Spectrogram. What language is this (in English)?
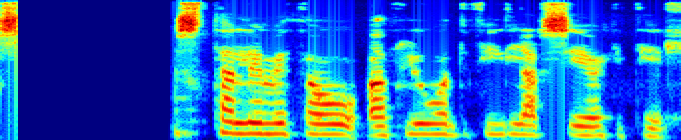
Icelandic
